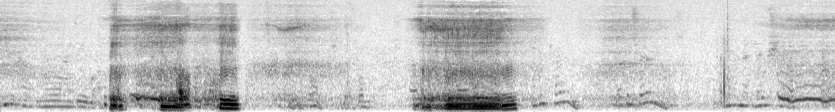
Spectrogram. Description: My Roty snoring his little head off and chasing sheep lol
